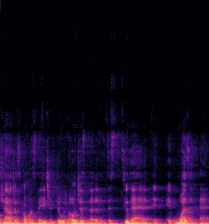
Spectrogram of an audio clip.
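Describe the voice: Over audible room echo, a man speaks at a moderate pace in a low pitch with fairly even intonation.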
